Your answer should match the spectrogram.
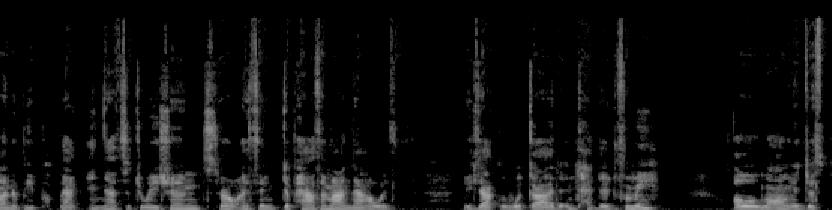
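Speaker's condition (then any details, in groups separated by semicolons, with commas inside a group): Quadriplegic cerebral palsy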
